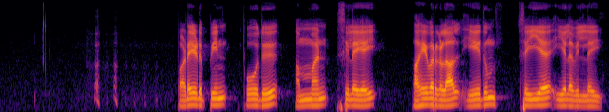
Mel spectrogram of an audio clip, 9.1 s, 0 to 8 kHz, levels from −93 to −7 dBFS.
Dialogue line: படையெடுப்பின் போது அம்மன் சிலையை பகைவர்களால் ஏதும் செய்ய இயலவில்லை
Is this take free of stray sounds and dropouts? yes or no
no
